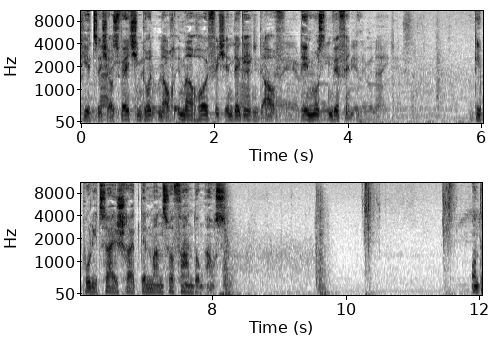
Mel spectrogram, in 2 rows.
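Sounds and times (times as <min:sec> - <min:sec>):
narration: 0:00.0 - 0:08.6, 0:11.6 - 0:12.0.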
